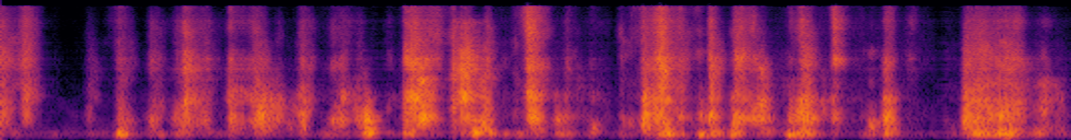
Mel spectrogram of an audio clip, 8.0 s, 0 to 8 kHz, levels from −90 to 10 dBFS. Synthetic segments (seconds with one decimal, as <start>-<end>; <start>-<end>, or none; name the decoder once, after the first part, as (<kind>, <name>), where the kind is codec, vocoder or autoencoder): 0.0-8.0 (vocoder, WaveNeXt)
